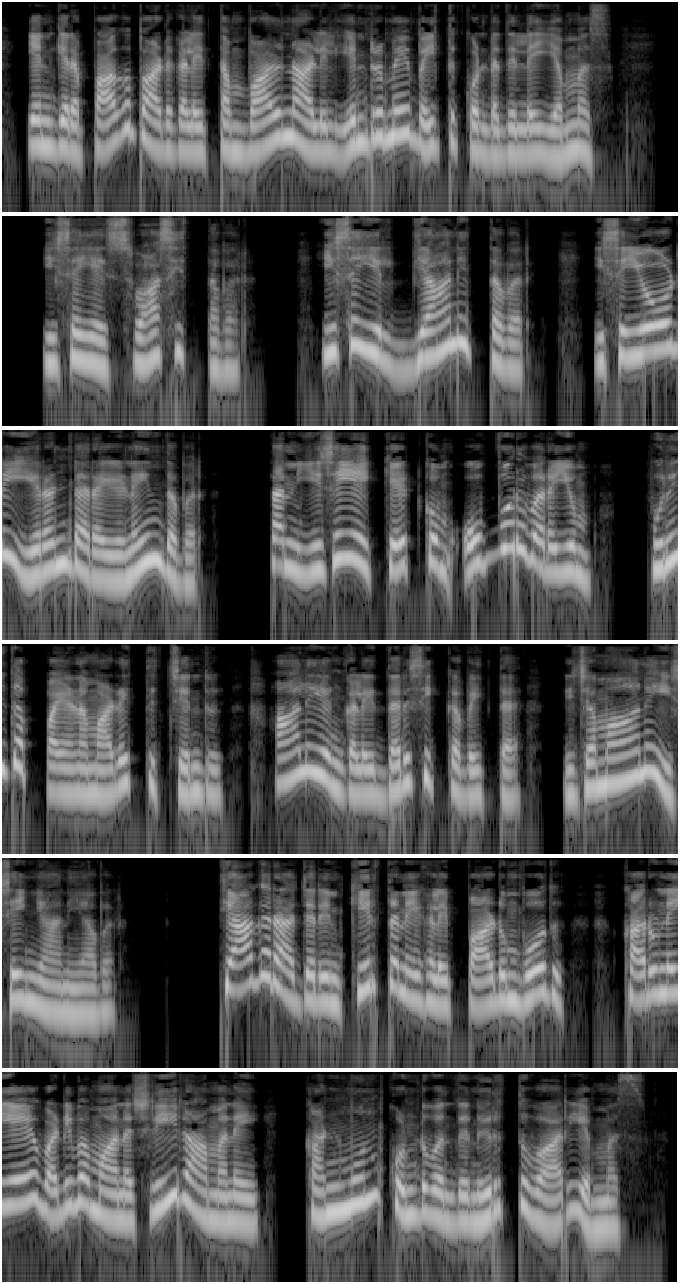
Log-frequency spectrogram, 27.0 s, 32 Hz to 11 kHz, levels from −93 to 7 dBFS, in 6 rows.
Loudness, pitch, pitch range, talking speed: -23 LUFS, 210 Hz, 175-255 Hz, 90 wpm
